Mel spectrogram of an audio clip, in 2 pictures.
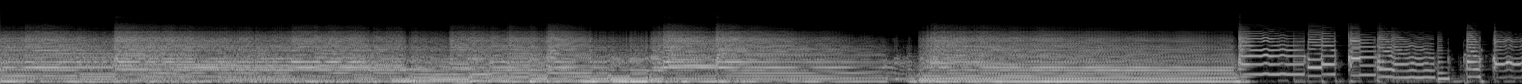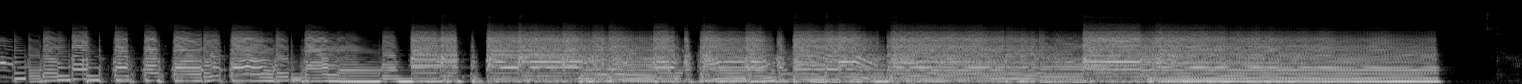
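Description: Electric guitar played through a Victory Silverback valve amplifier's clean channel with its pull-out knob engaged for a crunch tone, on the bridge pickup. Ringing distorted chords give way about halfway through to a choppy run of quick single notes, then chords again until the playing stops near the end.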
